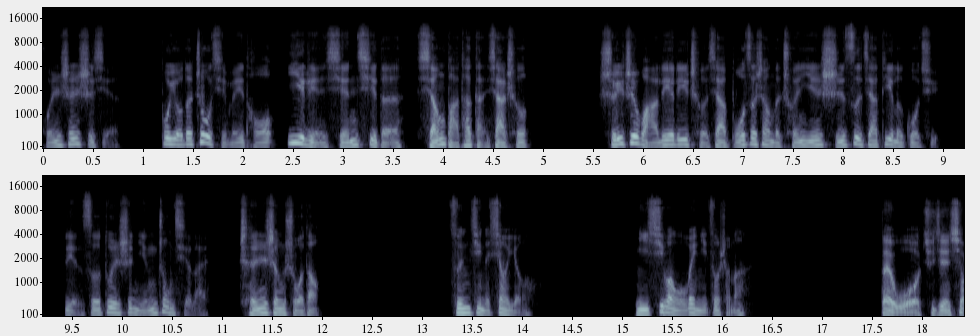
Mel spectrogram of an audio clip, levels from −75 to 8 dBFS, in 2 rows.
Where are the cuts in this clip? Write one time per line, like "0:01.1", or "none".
0:09.4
